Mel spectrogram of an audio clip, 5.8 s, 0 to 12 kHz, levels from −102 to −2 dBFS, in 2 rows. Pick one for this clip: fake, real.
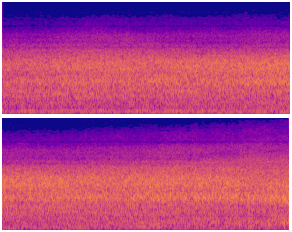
fake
